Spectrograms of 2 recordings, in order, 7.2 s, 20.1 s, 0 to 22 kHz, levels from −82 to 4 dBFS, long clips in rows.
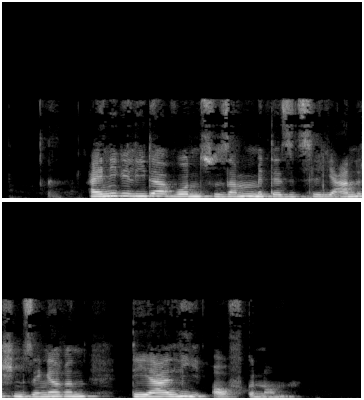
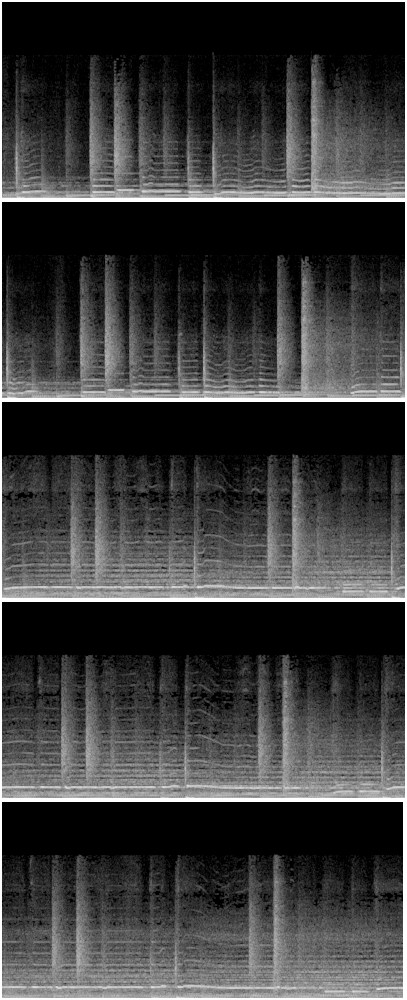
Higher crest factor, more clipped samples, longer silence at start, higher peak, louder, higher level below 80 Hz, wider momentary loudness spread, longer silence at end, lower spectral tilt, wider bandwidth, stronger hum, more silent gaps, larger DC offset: about the same, 14 dB vs 14 dB; neither; first, 0.9 s vs 0 s; about the same, -2 dBFS vs 0 dBFS; about the same, -16 LUFS vs -15 LUFS; second, -56 dBFS vs -26 dBFS; first, 13 LU vs 5 LU; first, 0.7 s vs 0 s; about the same, -5 dB/octave vs -4 dB/octave; second, 11.5 kHz vs 16.5 kHz; neither; neither; neither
